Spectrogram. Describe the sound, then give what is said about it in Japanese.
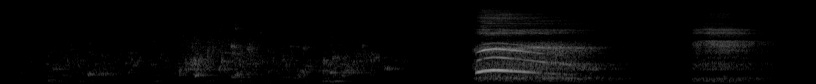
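Soft water sloshing and lapping as someone settles into a hot bath, faint and steady at first, followed by two long, loud voiced sighs with short breaths. “お湯ちょっと厚めに入れておいたんだけど、どう？染み渡る感じがする？”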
